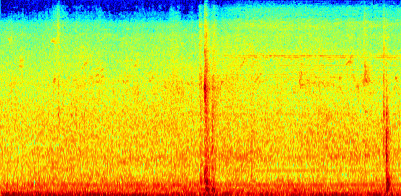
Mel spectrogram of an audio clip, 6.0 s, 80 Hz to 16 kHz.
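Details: 1995 Jeep Cherokee XJ, first start in 6 months after storage and a starter replacement, cranked over right away: low steady rumble with even beat and brief handling clunks; normal smooth idle.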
